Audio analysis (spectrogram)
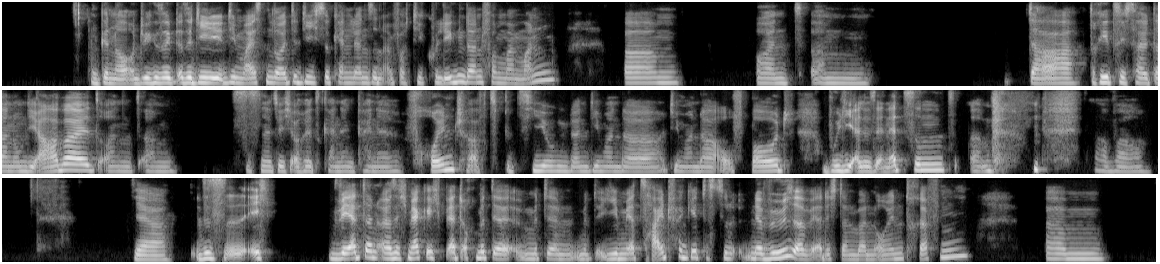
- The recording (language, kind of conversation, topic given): German, advice, Wie kann ich meine soziale Unsicherheit überwinden, um im Erwachsenenalter leichter neue Freundschaften zu schließen?
- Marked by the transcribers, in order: tapping; snort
